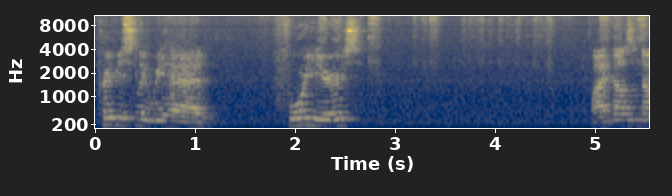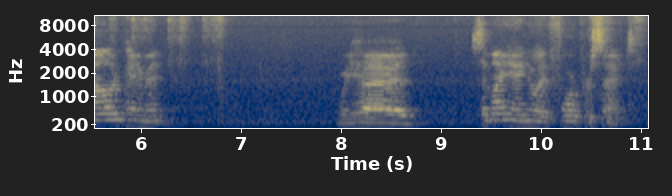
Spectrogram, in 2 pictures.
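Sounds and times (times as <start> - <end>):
marker pen writing on paper: 2.2 - 4.6, 5.8 - 6.9.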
